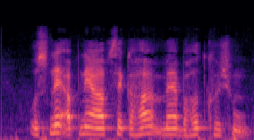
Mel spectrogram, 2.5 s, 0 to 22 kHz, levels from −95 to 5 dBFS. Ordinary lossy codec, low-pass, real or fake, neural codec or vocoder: AAC, 48 kbps; 9.9 kHz; real; none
